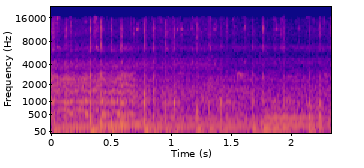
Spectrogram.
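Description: Horse hooves clip-clop in a quick run of many beats while the mare neighs loudly, a sharp whinny rising over the hoof strikes.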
